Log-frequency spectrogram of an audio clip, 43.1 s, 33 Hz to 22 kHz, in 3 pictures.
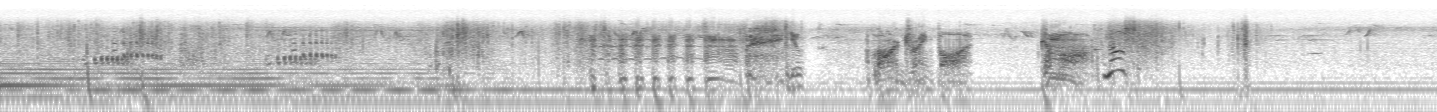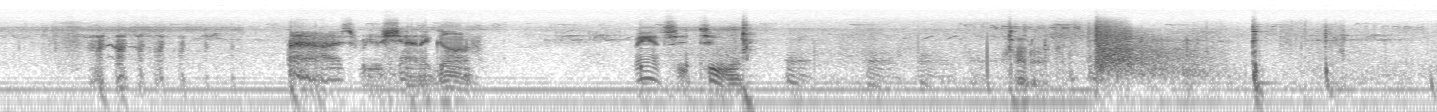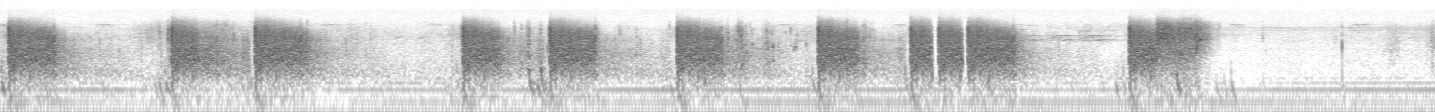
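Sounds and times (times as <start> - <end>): gunshots with echoing tail: 25.3 - 26.3, 28.8 - 29.8, 30.4 - 32.1, 33.4 - 39.1, 40.0 - 40.8.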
